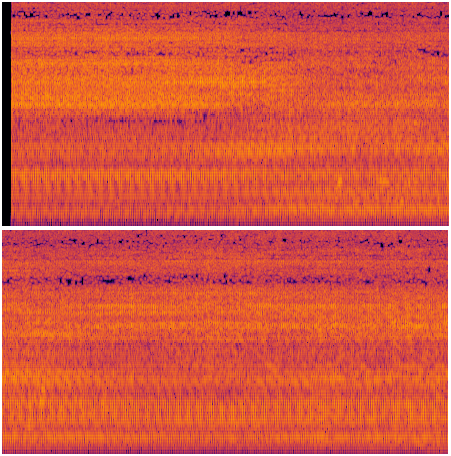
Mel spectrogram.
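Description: Small motorboat's engine running steadily at an even pitch as the boat cruises, with water rushing along the hull.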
